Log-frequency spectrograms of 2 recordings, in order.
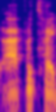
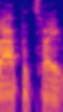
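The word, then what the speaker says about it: apatite: it would probably be appetite is a stone not not being hungry it's spelled a p a t i t e and specifically blue appetite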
